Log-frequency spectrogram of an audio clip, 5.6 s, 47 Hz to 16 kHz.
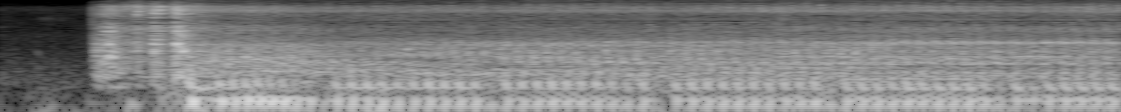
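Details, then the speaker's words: Yamaha XTZ Lander 250 single after a general service that fixed an engine noise blamed on a worn cam clip: fires up into a quick, even idle with a light sewing-machine tick typical of Yamaha engines; normal idle. "ficou barulho característico dos motores da yamaha isso é é aquele motorzinho o barulho de máquina de costura mas que é resistente"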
